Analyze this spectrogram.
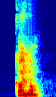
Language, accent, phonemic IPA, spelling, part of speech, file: French, Canada, /kɔ.lɔ̃/, colons, noun, LL-Q150 (fra)-colons.wav
- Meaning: plural of colon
